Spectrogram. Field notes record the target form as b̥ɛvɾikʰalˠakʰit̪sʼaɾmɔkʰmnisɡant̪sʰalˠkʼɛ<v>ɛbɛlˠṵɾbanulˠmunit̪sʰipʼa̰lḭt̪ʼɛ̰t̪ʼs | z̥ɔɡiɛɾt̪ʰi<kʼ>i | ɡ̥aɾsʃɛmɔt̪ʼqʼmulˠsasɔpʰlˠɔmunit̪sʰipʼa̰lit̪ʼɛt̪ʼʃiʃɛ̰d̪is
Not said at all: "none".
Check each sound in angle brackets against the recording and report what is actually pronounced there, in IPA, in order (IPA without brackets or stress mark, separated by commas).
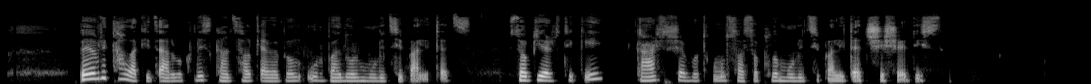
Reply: v, kʼ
